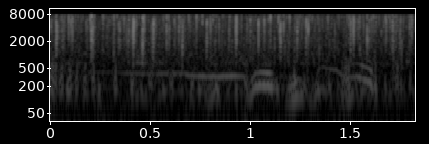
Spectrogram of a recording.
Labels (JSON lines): {"label": "biophony, cascading saw", "recorder": "SoundTrap 600 or HydroMoth"}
